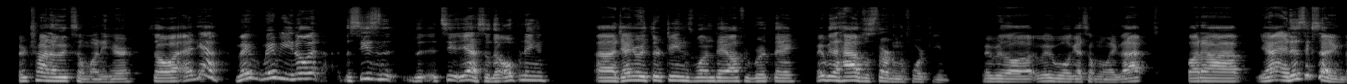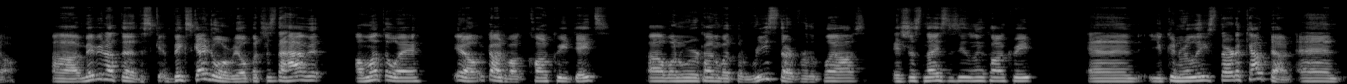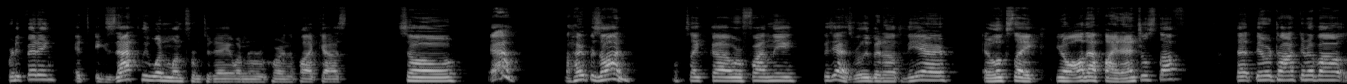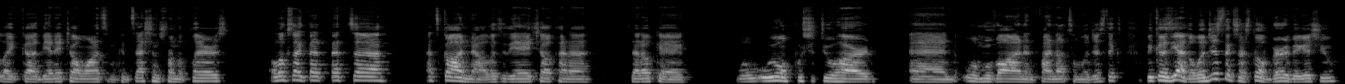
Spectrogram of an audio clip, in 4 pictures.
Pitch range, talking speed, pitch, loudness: 135-180 Hz, 225 wpm, 155 Hz, -27 LUFS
